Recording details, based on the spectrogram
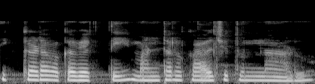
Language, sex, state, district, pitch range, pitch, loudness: Telugu, female, Telangana, Mahabubabad, 190-210 Hz, 195 Hz, -14 LUFS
